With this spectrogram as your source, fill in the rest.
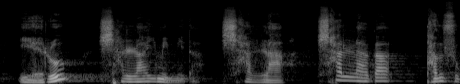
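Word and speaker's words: ירושלים: 야말로 예루살렘 입니다 그런데 예루살렘 이라는 적막한 히브리 발음은 예로 샤일라 입니다 샤랄라 찰나가 담수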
